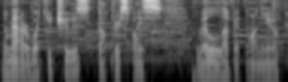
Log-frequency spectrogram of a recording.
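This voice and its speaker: Male narrator, low register, expressive first-person story reading with theatrical flair, faint music underneath. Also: a little slow. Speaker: reader of a visual novel.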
